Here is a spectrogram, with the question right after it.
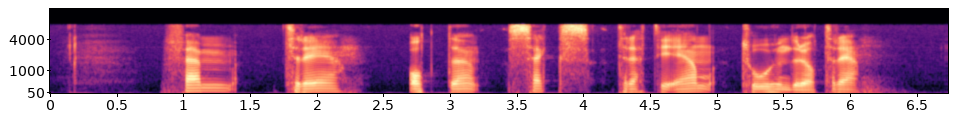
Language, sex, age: Norwegian, male, 19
